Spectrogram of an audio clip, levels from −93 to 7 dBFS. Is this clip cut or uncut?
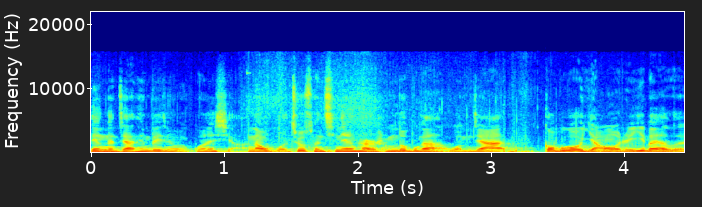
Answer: cut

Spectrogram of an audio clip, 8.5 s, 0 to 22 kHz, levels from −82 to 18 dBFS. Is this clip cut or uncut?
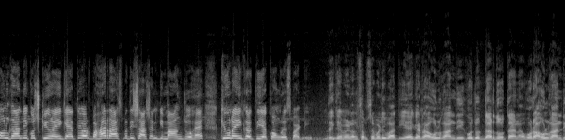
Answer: uncut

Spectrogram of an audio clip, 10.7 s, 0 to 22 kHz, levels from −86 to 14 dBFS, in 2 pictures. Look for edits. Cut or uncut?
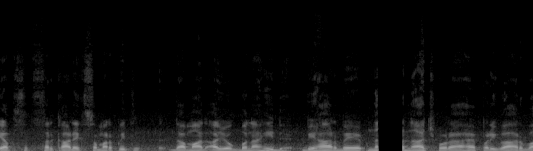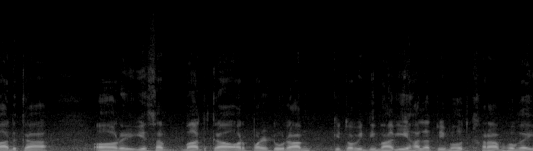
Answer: cut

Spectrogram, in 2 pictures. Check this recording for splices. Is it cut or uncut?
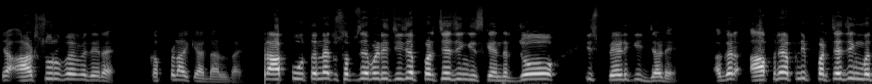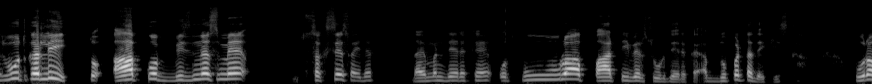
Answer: cut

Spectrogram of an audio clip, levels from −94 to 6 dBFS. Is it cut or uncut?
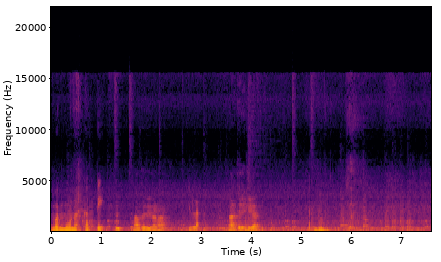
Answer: uncut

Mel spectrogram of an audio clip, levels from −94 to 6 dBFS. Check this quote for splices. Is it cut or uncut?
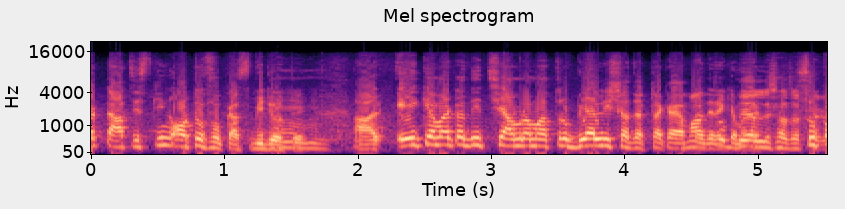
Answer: uncut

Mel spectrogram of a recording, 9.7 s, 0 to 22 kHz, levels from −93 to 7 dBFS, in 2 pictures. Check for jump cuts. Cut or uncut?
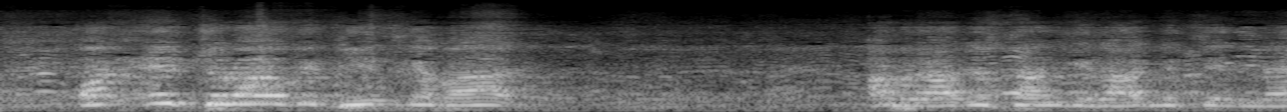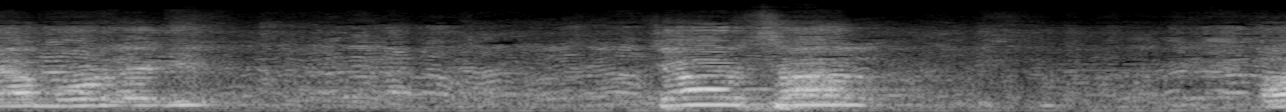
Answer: uncut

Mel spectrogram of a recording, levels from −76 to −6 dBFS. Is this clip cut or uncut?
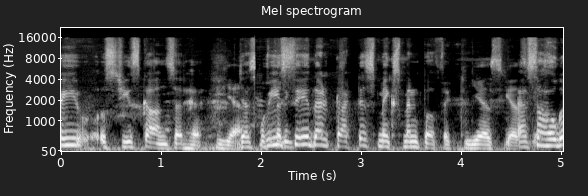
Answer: cut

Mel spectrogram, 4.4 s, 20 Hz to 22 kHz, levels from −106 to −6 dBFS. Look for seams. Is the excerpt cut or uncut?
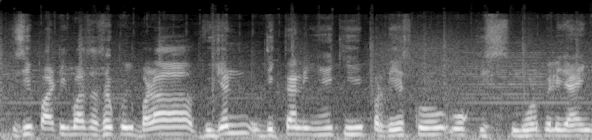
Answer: uncut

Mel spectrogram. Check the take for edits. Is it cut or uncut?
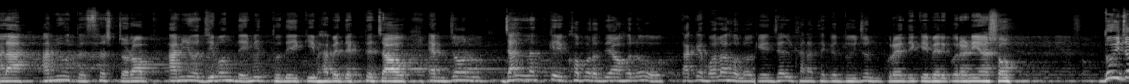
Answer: cut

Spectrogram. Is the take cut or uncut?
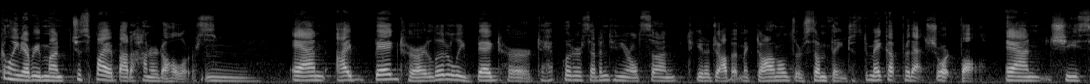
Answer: cut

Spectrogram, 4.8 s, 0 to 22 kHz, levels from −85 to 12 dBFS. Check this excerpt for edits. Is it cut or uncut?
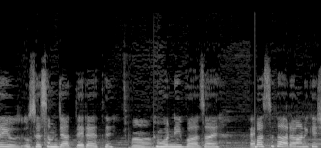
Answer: cut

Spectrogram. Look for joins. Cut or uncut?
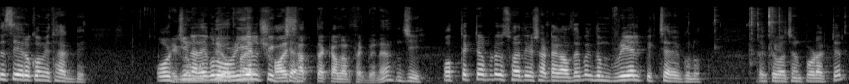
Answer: uncut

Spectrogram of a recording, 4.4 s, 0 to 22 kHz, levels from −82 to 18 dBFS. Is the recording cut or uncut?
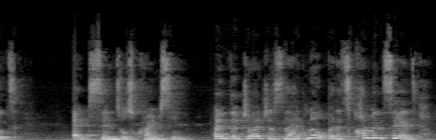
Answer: cut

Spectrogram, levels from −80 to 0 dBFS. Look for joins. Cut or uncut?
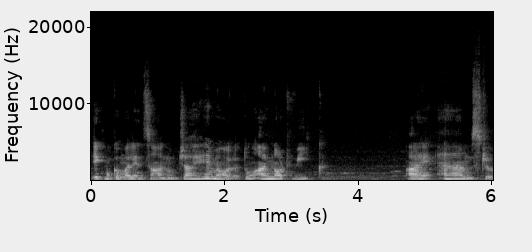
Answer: uncut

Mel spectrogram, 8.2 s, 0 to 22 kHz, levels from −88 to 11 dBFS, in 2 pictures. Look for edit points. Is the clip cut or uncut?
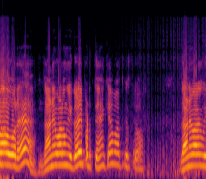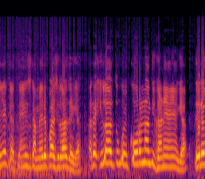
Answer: uncut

